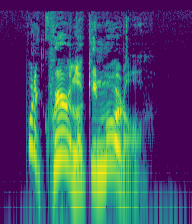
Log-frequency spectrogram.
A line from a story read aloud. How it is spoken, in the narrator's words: an English voice behind him exclaimed in a very audible tone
